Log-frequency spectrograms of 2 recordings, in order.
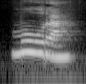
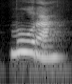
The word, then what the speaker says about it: mura: If you mean cheap or curse, it is pronounced the same, Mura. Mura. But if you mean the young, immature fruit of a plant, the word is pronounced Mura.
